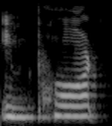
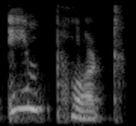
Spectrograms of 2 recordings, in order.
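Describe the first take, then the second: First: The stress is on the second syllable. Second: The stress is on the first syllable. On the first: It is used as a verb. "Our country import some noodles from Korea" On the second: It is used as a noun. "Or when we talk about noun"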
